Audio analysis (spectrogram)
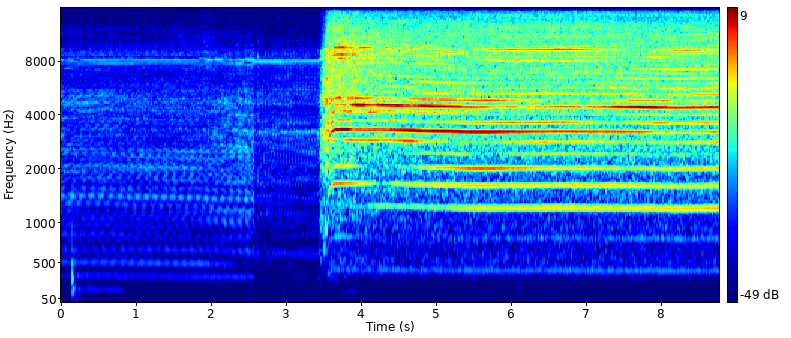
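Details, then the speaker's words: Makita cordless hammer drill, fresh battery, run freely, smelling like burning; harsh high-pitched ringing whine under steady load, abnormal motor noise, cause unclear. "but i put a battery in this one and the motor doesn't sound good and it smells like it's about to burn so i want to see if just by having it run for a little bit see if it'll start"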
